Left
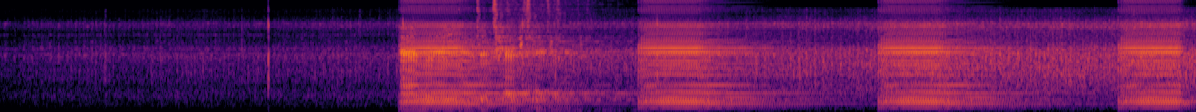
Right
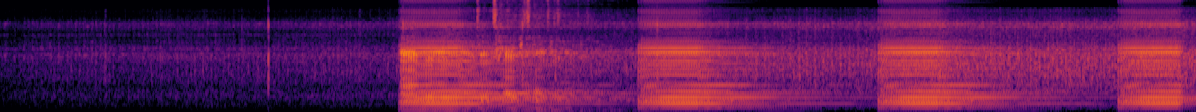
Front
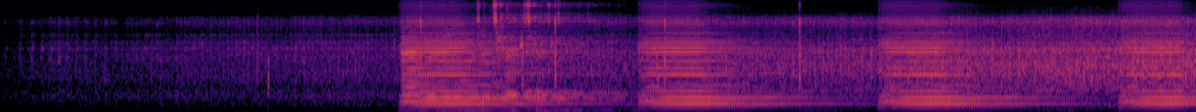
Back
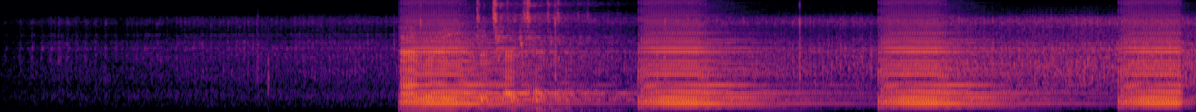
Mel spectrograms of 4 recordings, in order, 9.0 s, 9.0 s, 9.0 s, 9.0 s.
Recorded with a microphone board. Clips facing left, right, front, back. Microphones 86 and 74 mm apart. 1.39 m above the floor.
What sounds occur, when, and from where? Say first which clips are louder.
3.0 s an alarm: right 2 dB, back 9 dB; 165° right, 1.4 m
